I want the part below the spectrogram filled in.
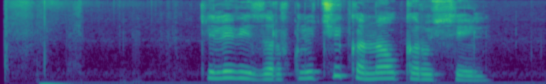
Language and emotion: Russian, neutral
